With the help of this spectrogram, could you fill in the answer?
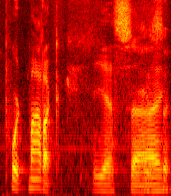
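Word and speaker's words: Porthmadog: funny you know well i do know it's pronounced portmark yes sir that's the correct pronunciation so uh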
